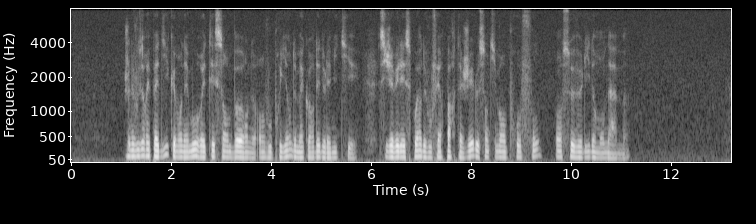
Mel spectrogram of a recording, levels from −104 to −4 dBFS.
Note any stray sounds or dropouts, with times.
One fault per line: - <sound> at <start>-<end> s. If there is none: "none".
none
